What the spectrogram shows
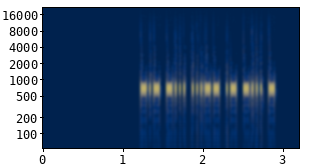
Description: Morse code, heard as a keyed tone, about 41 wpm, 700 Hz. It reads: KB3ABT
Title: USA Call Signs - 3x Character Spacing - 45wpm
